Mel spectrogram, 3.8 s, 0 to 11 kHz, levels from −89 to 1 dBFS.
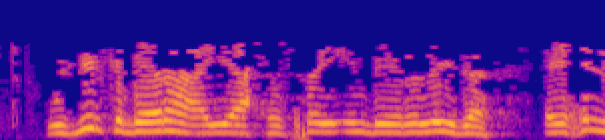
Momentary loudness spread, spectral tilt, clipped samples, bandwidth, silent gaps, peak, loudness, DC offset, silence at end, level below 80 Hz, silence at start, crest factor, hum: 9 LU; -11 dB/octave; under 0.1%; 4 kHz; none; -6 dBFS; -19 LUFS; under 0.1%; 0 s; -60 dBFS; 0.3 s; 14 dB; none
